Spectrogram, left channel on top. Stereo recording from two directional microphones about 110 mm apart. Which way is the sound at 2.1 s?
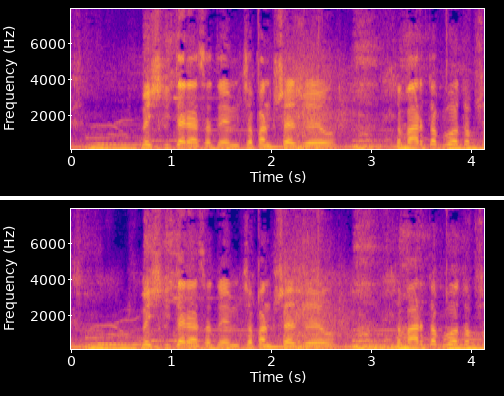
45° left (ahead or behind).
